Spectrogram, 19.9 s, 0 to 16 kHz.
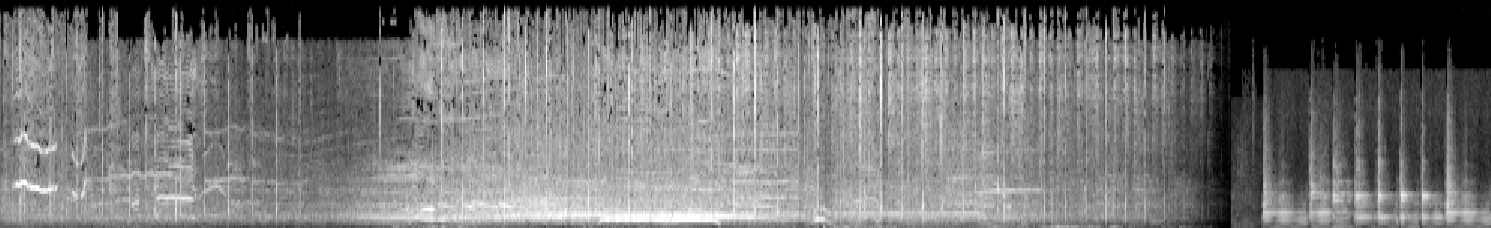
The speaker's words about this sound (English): So here's a little sound from the Rockies-Reds baseball game we attended. The Rockies pulled out the win in 12 innings.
